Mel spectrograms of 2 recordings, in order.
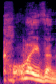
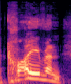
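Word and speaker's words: Klavan: to write clavin and you want to just say it just the same way say it with that alpha clavin right in there and also spell it that way k l a v a n and don't put in any e's that's for losers one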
